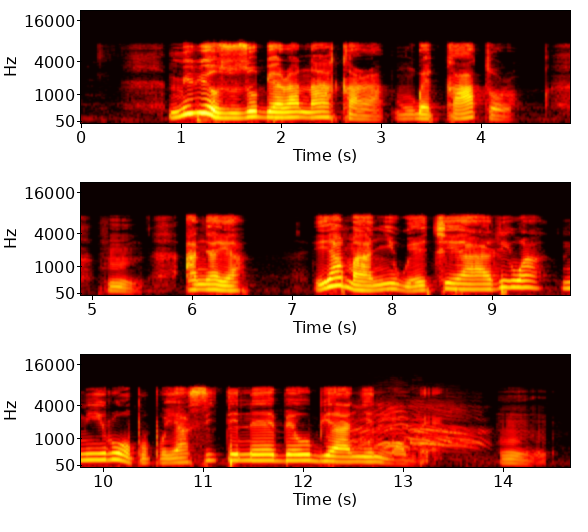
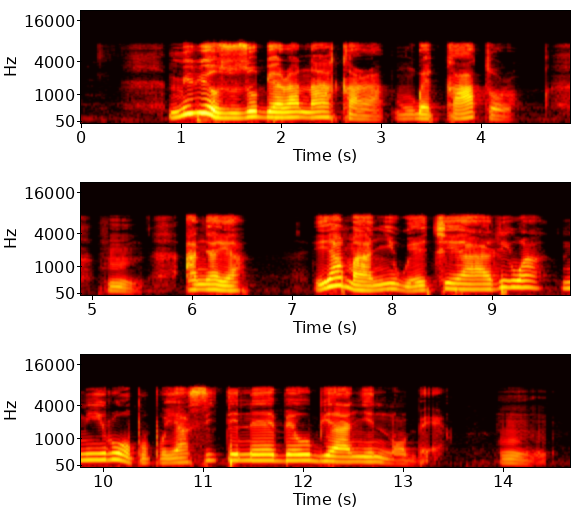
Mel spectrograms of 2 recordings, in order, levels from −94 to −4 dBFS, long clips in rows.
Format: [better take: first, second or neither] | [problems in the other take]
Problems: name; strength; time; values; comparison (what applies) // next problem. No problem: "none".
second | background sound (Cheering); 15 dB below the speech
